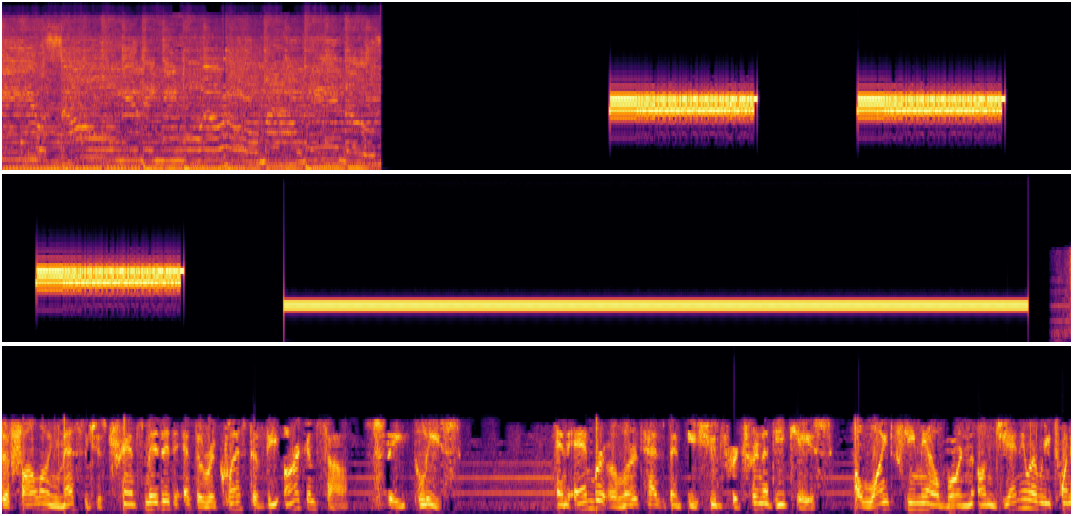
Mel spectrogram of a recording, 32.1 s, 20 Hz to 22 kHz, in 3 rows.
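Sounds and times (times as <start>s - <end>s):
long steady attention tone: 13.5s - 21.0s, 22.2s - 32.0s.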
